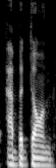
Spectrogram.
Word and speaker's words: Abaddon: Abanions? – No, it's Abanions. It's pronounced Abaddon, we learn.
